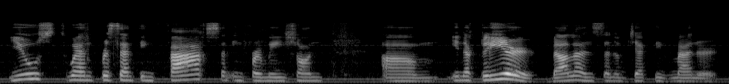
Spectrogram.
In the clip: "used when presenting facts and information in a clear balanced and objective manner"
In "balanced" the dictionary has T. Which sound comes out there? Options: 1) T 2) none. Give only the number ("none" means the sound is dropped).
2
